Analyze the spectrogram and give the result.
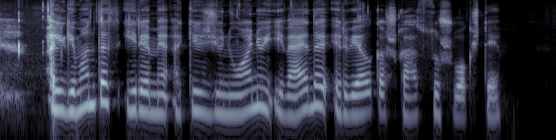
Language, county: Lithuanian, Klaipėda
